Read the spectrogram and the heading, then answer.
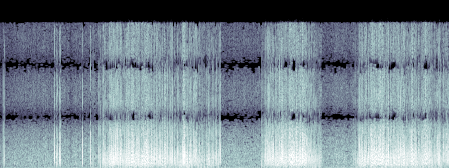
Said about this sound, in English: These are the sounds of a single neuron firing inside a monkey's brain as it reaches for food. By studying the responses in these neurons when stimulated by electricity, Miller tries to better understand the signals created as the monkeys move.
